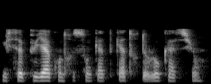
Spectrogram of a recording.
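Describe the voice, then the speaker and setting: A woman reading a novel aloud in a steady, even manner, in a dull lo-fi recording. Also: on the low side, brisk, vocal fry, breathy edge. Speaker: reader.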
